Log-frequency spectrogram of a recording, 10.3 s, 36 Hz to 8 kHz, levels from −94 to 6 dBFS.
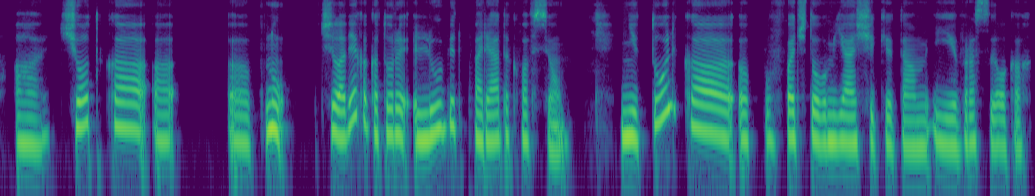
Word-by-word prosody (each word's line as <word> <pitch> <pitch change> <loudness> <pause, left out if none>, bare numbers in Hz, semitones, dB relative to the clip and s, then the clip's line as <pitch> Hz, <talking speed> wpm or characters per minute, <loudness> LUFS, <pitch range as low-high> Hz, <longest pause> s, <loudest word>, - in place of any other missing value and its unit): а, 155 -2 -1 0.2
четко, 240 -2 0
а, 170 -1 -3 0.5
а, 160 -2 -1 0.2
ну, 225 -1 +6 0.3
человека, 245 - +2
который 195 -1 +1
любит 215 +8 +3
порядок 175 +1 -1
во 170 - -1
всём. 135 +3 -4 0.5
Не 190 -1 +6
только, 225 - +2
а, 175 0 -1 0.2
в 175 -2 -6
почтовом 170 -2 +2
ящике 160 -1 -1
там 145 +1 -3
и 155 -3 -2
в 135 - -9
рассылках, 150 -3 -4
175 Hz, 120 wpm, -24 LUFS, 160-215 Hz, 0.5 s, ну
